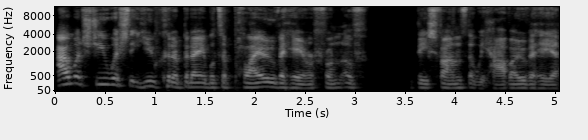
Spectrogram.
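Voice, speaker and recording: In a British accent, a man with a medium-pitched, bright, sharp voice talks at a fairly quick pace. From UK. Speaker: podcast host. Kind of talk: interview.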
